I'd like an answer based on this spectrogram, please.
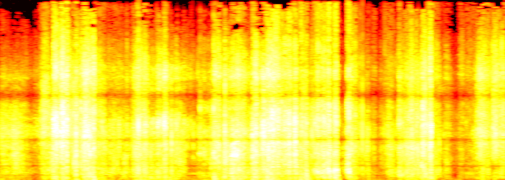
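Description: Irregular crunching and crackling close to the microphone from someone scrambling on foot through undergrowth, with a couple of brief lulls.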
